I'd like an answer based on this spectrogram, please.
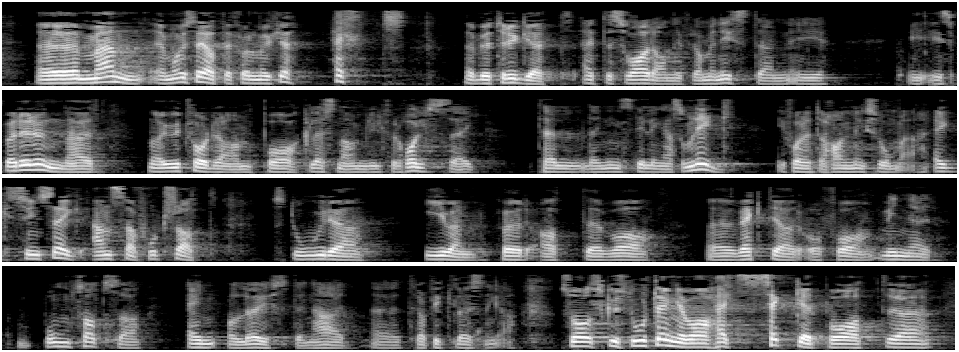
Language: Norwegian Bokmål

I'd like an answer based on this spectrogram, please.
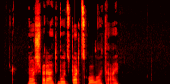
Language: Latvian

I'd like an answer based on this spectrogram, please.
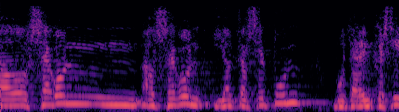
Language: Catalan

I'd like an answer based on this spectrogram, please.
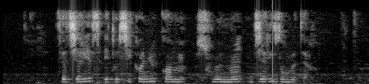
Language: French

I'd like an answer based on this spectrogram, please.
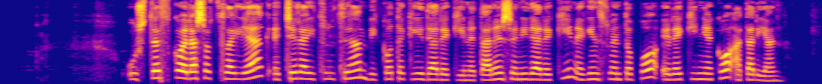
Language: Basque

